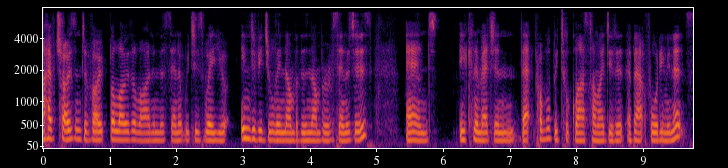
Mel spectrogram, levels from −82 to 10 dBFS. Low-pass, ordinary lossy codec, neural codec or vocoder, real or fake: 7.2 kHz; AAC, 32 kbps; none; real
